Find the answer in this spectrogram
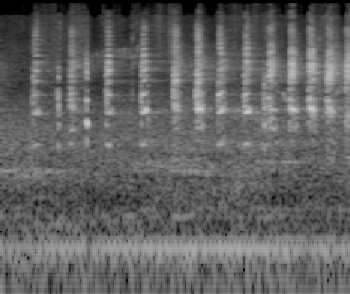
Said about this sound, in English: I'd call that a guard guinea. Do you hear that single syllable, guys?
